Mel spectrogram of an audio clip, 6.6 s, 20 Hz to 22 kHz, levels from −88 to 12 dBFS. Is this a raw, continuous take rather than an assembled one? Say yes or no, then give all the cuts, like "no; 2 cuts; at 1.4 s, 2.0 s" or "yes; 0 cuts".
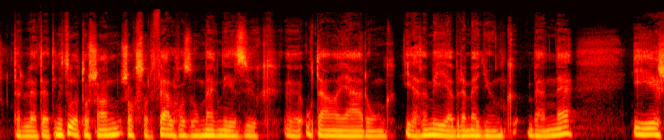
yes; 0 cuts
